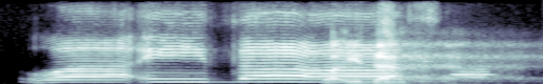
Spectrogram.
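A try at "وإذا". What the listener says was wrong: wa-nya jangan panjang. Wa idza.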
